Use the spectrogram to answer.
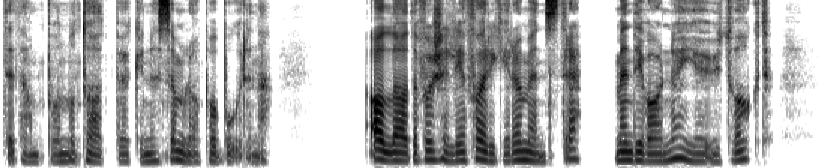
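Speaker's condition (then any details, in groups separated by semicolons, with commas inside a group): No condition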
